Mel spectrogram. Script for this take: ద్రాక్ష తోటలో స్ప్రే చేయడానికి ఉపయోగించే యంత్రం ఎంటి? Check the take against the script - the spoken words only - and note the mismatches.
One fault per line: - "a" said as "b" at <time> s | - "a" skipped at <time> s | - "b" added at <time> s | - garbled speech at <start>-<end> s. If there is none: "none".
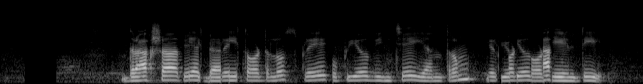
- garbled speech at 1.8-2.4 s
- "చేయడానికి" skipped at 3.2 s
- garbled speech at 4.9-5.5 s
